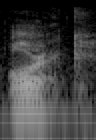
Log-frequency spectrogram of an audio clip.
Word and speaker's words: Auric: Auric.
